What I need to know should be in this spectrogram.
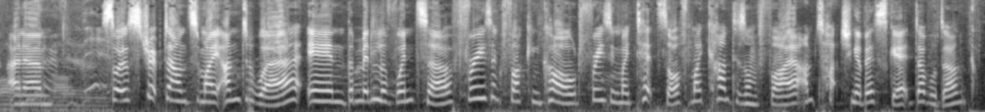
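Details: Tourette syndrome in a female speaker, with involuntary vocal tics including coprolalia interspersed in her narration.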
